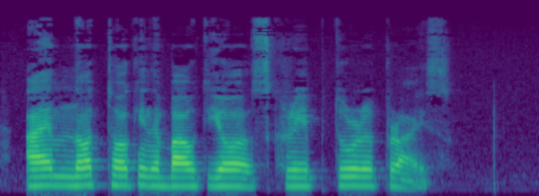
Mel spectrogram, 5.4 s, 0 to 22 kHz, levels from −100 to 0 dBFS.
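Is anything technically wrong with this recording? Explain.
No, nothing technically wrong can be heard here.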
